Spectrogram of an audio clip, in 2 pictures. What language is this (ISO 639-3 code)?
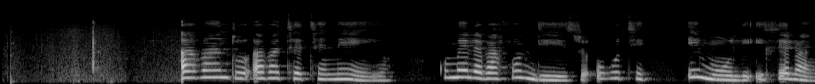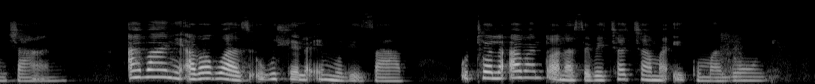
nde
